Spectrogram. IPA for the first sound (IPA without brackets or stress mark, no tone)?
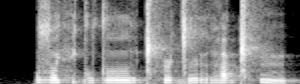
z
